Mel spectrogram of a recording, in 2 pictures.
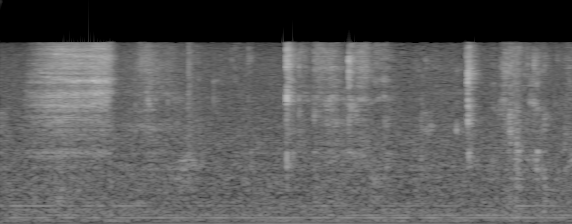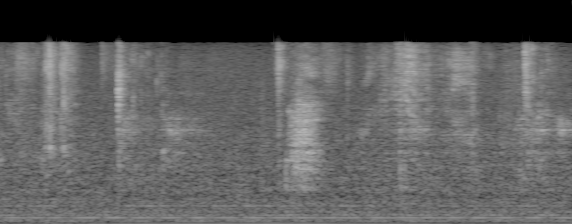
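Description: Close-up eating sounds: chewing of tteokbokki rice cakes, with scattered sharp clicks of chopsticks against plastic takeout tubs and a louder mouth noise about nine seconds in, over a steady low electrical hum.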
